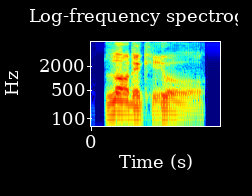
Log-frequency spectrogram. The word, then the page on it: lodicule: British English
